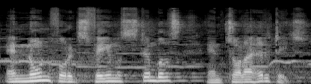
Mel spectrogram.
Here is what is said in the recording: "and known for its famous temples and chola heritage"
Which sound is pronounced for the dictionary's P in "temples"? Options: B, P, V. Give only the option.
B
